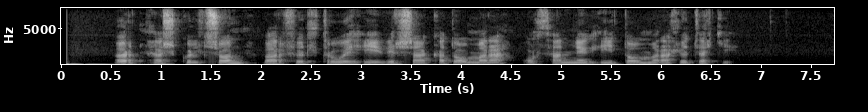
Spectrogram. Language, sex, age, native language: Icelandic, male, 60-69, Icelandic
